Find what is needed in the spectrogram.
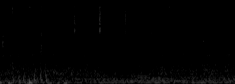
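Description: Near silence: faint outdoor quiet with a few scattered soft ticks.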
